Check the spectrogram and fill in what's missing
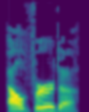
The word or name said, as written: alverta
